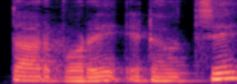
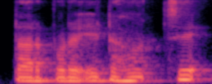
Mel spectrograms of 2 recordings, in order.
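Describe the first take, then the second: No difference in how they are said.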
